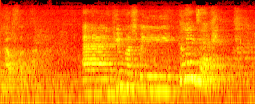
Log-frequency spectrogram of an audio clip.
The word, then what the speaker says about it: Glinda: Glinda. The G is silent.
